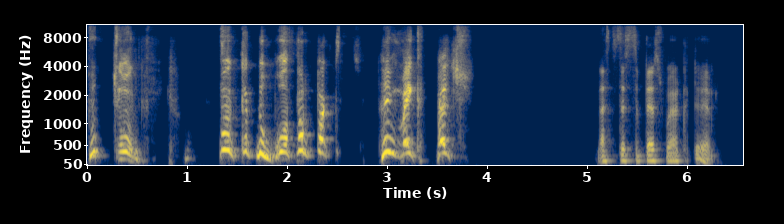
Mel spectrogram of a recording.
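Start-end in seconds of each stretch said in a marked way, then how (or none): 0.0-3.9 strained, holding back pain, very high, very slow, drawn out. Showing how a shop greeting sounds after hitting your thumb with a hammer: holding back pain. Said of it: "hit your thumb with the the hammer".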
